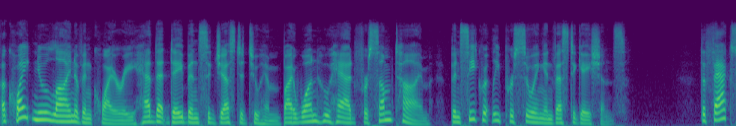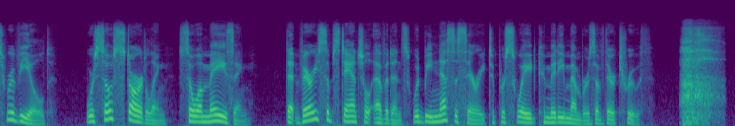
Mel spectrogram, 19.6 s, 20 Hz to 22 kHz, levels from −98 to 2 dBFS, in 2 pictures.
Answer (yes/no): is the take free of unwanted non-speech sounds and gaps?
no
